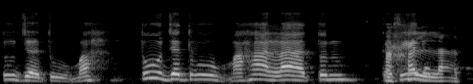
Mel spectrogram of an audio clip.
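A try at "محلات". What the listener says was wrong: Mahallat bitasydid. Mahallat.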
